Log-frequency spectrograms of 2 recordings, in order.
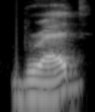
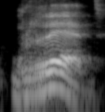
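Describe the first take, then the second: First: The R sound is smooth, without rolling. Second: The R sound is rolled with the tongue. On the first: The speaker calls it right. "we still don't do it like in bread" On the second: The speaker calls it wrong. "like that, like that, rolling the R sound"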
